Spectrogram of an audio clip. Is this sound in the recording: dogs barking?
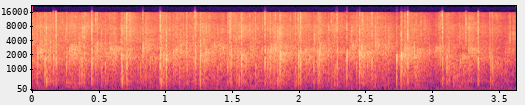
no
